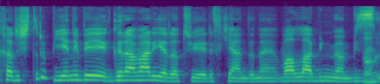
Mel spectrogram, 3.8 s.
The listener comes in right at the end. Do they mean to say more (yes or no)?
no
